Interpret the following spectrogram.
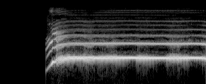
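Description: A long, loud, high-pitched wail that starts suddenly about half a second in with a quick upward slide, then holds one steady pitch and begins to slide down right at the end.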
